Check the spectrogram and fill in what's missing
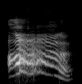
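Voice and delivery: high wailed "ah" of delight; ecstatic cry. Real, not acted. Host overcome by the song, ecstatic cry.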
